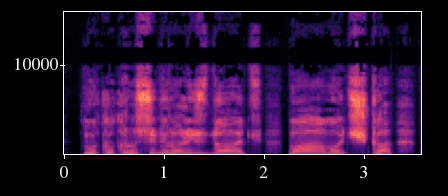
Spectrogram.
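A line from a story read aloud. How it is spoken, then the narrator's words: Frightened. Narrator (Russian): начала мисс Анни испуганно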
